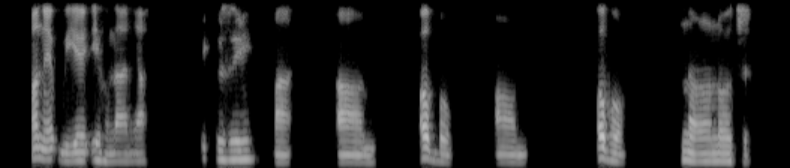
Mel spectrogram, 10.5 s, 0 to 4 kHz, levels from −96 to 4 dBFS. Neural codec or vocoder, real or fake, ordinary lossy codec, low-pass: codec, 16 kHz, 4 kbps, X-Codec, WavLM features, trained on Multilingual LibriSpeech; fake; none; 3.6 kHz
